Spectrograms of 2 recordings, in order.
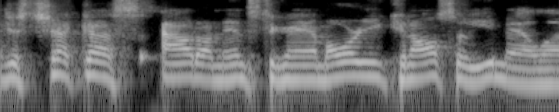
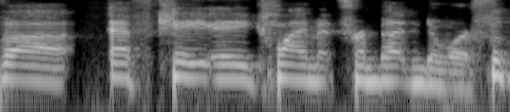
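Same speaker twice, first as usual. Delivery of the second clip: ordinary talk, nothing marked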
